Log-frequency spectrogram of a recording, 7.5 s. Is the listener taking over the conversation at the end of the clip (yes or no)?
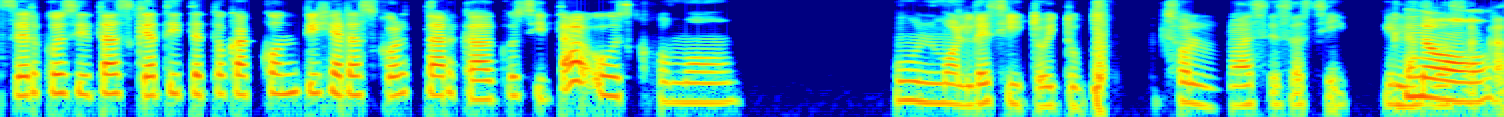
yes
